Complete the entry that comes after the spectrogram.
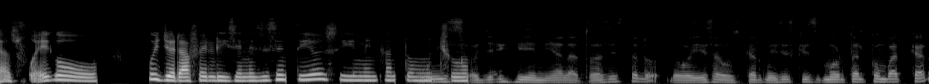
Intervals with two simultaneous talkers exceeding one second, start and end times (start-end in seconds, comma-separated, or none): none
